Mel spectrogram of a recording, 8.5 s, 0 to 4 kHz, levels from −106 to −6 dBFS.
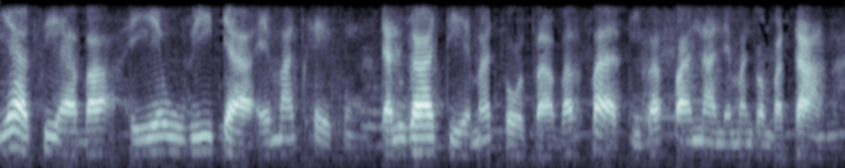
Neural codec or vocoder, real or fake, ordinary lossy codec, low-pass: codec, 24 kHz, 6 kbps, HILCodec; fake; AAC, 24 kbps; 3.6 kHz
